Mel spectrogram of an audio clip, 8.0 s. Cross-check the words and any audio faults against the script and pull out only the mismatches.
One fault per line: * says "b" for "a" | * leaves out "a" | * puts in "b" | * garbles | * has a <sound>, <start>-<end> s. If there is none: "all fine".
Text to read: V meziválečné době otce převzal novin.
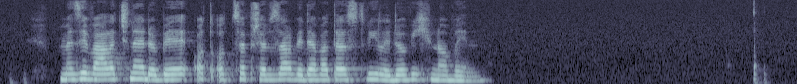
* puts in "od"
* puts in "vydavatelství Lidových"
